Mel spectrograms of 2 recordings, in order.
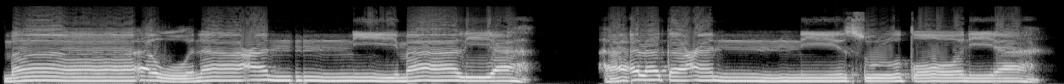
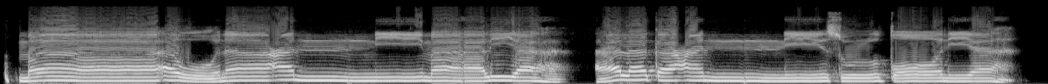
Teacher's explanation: Nah, jadi kalau menurut Imam Hafiz Jalur Sitibiyah ada dua ternyata, yaitu sakta dan idraj. Yang pertama tadi berhenti sejenak tanpa mengambil nafas. Yang kedua idghamkan.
